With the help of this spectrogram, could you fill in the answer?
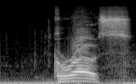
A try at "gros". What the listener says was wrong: No, not gross. Grow. Which G-R-O-S, but you say grow.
